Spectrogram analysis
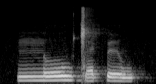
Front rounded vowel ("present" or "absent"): present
